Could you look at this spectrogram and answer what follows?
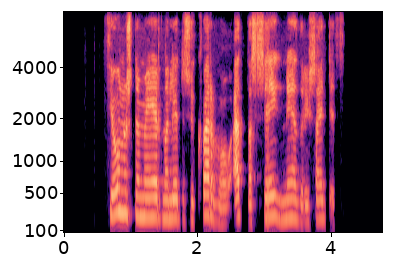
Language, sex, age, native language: Icelandic, female, 30-39, Icelandic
